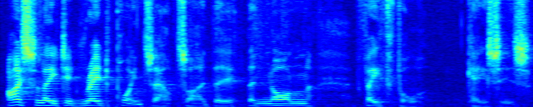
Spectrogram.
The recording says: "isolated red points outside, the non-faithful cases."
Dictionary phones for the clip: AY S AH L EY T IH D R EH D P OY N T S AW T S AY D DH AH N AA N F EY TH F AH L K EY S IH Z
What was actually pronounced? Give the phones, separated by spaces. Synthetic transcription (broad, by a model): AY S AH L EY T IH D R EH D P OY N T S AW T S AY D DH AH N AA N F EY TH F AH L K EY S IH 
